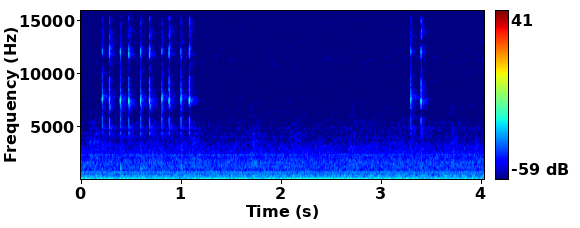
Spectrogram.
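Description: Faint clicking at a computer: a quick run of about ten clicks in the first second, then a couple more a little after three seconds, over a low steady hum.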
